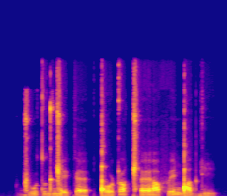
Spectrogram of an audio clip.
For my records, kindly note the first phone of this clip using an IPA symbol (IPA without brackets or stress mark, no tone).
ɡ͡ǁ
